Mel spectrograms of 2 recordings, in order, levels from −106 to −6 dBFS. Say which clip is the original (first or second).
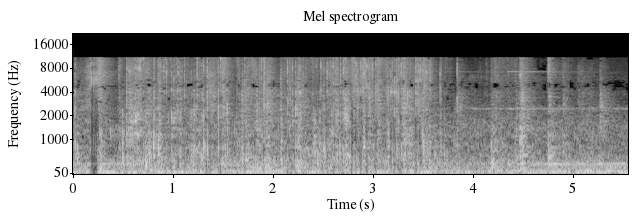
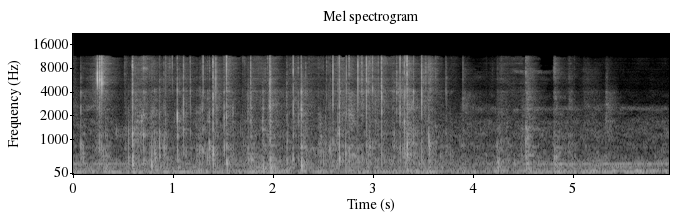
first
